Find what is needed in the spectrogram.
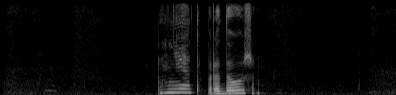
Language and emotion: Russian, sad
